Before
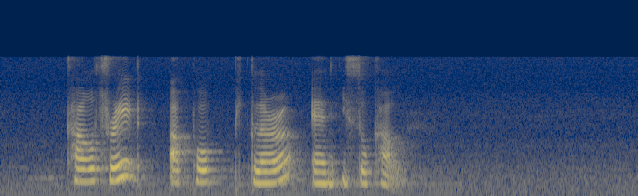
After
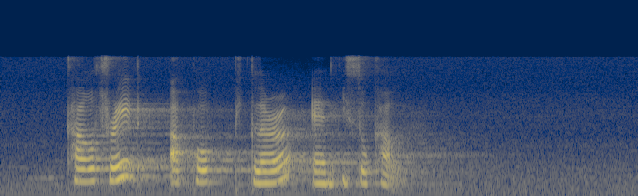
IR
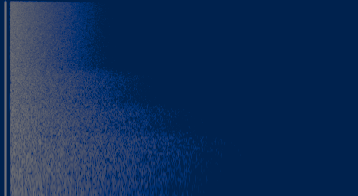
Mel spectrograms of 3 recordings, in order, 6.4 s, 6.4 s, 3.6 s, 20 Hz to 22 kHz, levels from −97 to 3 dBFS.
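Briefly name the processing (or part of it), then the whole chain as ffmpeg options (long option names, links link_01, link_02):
filtered reverb send: -filter_complex "[0:a]asettb=1/sr,asplit=3[link_01][link_02][link_03];[link_01]atrim=end=2.604[link_04];[link_02]atrim=start=2.6:end=3.3,asetpts=PTS-STARTPTS,afade=type=in:duration=0.004:curve=qsin,afade=type=out:start_time=0.696:duration=0.004:curve=qsin,lowpass=frequency=5000:width=0.5412,lowpass=frequency=5000:width=1.3066[link_05];[link_03]atrim=start=3.296[link_06];[link_04][link_05]acrossfade=duration=0.004:curve1=hsin:curve2=qsin[link_07];[link_07][link_06]acrossfade=duration=0.004:curve1=qsin:curve2=hsin,asplit=2[link_08][link_09];[link_09]highpass=340,lowpass=5700[link_10];[1:a]atrim=start_sample=2205[link_11];[link_10][link_11]afir=irnorm=-1:irlink=0,volume=-15dB[link_12];[link_08][link_12]amix=inputs=2:normalize=0"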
